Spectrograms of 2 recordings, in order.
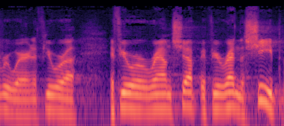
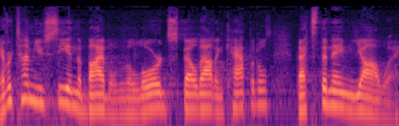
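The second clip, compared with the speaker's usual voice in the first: normal talking voice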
